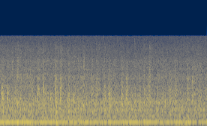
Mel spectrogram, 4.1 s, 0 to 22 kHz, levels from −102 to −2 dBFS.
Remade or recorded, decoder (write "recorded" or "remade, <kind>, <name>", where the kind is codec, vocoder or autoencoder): recorded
